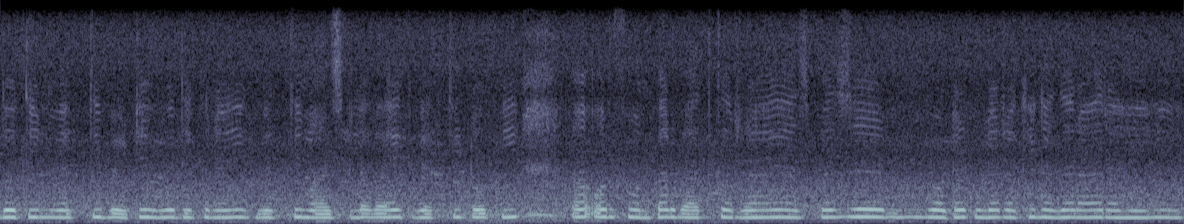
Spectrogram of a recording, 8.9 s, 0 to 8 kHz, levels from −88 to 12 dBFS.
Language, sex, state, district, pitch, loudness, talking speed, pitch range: Hindi, female, Goa, North and South Goa, 255 Hz, -21 LUFS, 195 wpm, 250-260 Hz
